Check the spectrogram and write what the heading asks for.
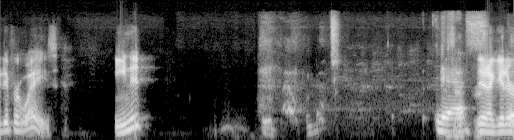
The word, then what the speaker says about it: Enid: Enid? Yes. Did I get it right? Me. All right. Enid.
